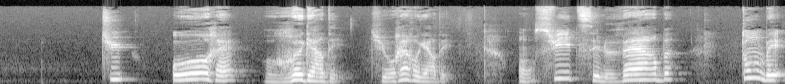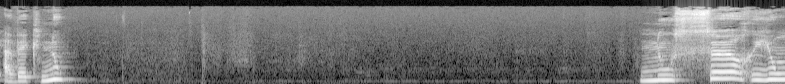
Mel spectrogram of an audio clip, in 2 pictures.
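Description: A young woman speaks clearly and calmly into a close microphone.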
